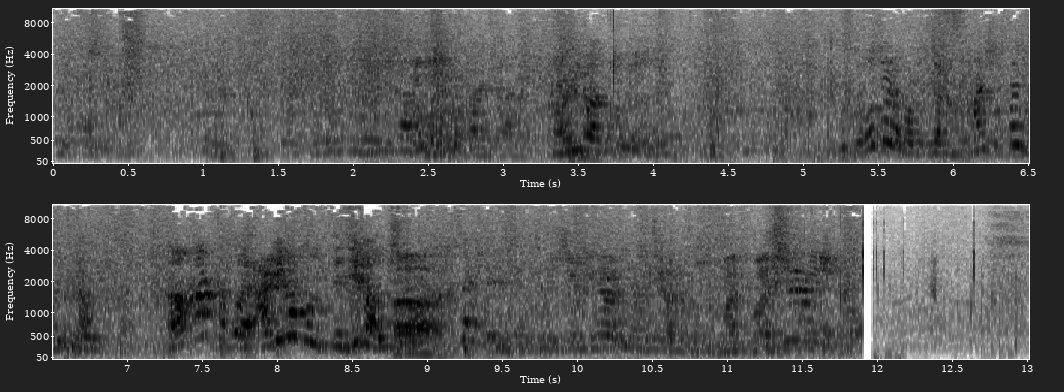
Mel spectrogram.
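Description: Several adults and children chatter nearby in a lively crowd.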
